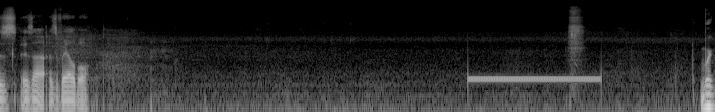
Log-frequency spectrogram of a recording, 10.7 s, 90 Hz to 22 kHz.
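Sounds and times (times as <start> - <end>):
speech: 0.0 - 1.5, 10.5 - 10.7
phone line ringback tone: 7.0 - 9.0.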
